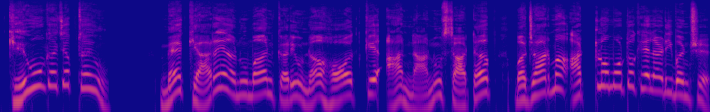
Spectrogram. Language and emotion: Gujarati, surprised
